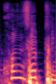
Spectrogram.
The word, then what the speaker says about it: 콘셉트: 했느냐 오르 접근했습니다 그래가지고 그래서 콘셉트 앞에 게 맞아요 컨셉트 틀립니다 오늘 컨셉이 뭐냐 그런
